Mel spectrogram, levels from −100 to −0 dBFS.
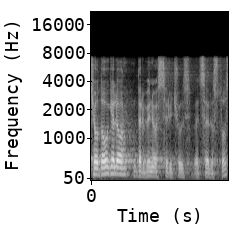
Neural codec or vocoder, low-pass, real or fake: none; 7.2 kHz; real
